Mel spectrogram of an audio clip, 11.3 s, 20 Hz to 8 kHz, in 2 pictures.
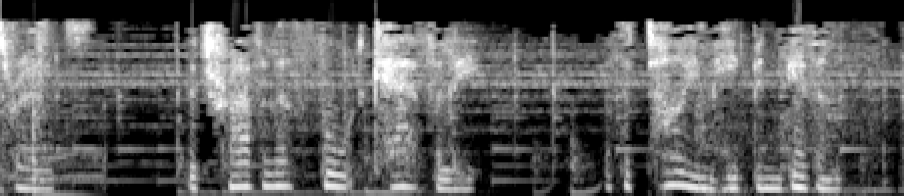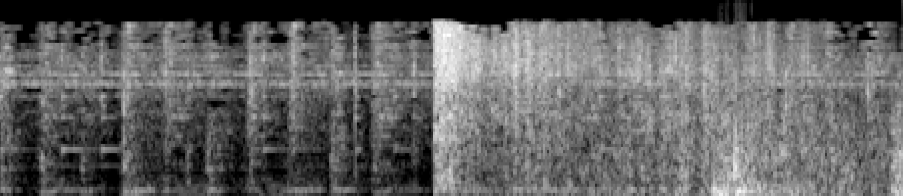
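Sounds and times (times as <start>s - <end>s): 
speech: 1.2s - 3.1s, 3.8s - 5.4s
loud crack of thunder rolling into deep rumble: 8.3s - 11.2s
steady rain pattering softly: 8.3s - 11.2s.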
